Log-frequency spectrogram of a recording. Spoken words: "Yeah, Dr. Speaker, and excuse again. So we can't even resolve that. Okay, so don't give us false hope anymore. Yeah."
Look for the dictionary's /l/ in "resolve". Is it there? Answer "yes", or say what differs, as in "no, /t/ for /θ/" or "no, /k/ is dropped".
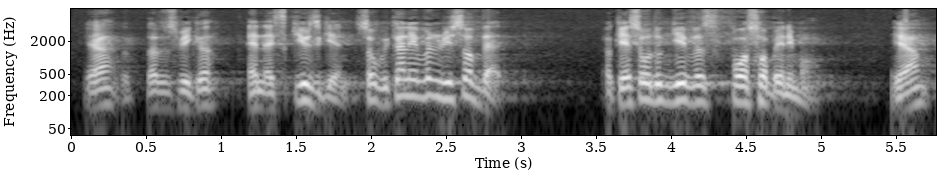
no, /l/ is dropped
